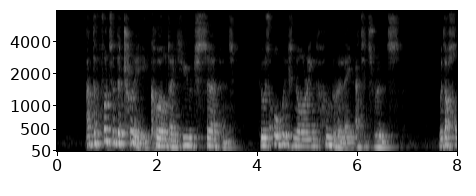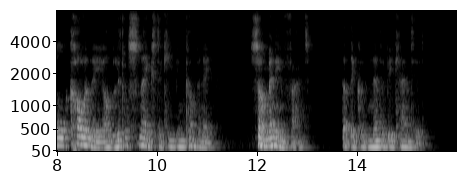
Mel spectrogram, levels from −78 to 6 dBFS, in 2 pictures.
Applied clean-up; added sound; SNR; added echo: none; none; none; reverberation time 0.6 s.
